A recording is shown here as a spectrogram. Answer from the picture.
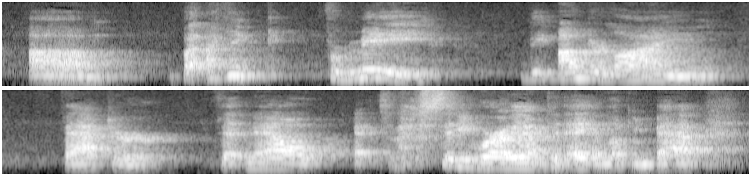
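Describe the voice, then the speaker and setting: A woman speaking at a very slow pace with long, frequent pauses amid noticeable background noise. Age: 70s. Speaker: podcast host, retired businesswoman. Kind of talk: casual podcast conversation.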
